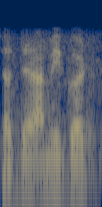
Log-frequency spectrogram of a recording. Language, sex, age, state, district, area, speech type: Marathi, male, 18-30, Maharashtra, Sindhudurg, rural, conversation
